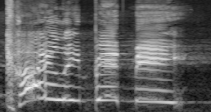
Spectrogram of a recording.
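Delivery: put-on high drawn-out wail of a little girl; mock crying child. Tearful three-year-old tells her parents about her sister, mock crying. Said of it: "She's crying".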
